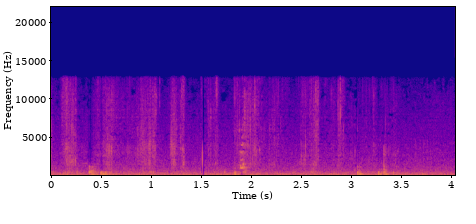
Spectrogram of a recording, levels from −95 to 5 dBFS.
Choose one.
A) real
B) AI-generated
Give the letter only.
B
